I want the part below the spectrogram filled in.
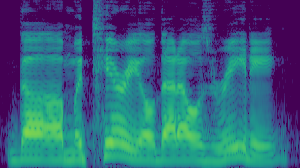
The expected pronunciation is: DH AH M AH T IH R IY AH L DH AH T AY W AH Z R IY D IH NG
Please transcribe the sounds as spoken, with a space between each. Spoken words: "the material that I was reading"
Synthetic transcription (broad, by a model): DH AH M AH T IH R IY L DH AH T AY W AH Z R IY D IH NG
